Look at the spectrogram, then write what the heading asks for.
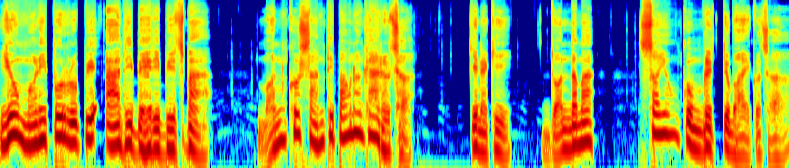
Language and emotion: Nepali, sad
